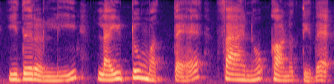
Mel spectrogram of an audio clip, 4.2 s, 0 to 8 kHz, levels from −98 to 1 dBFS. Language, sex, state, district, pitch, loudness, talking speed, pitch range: Kannada, female, Karnataka, Bangalore, 185 Hz, -18 LUFS, 70 wpm, 155-210 Hz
